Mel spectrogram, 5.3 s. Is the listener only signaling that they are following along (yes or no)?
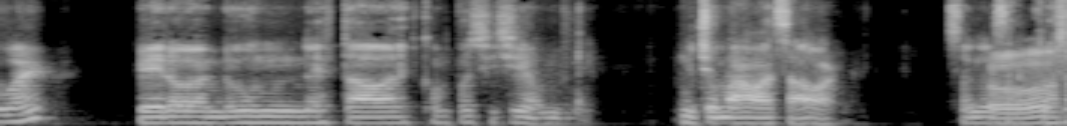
no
